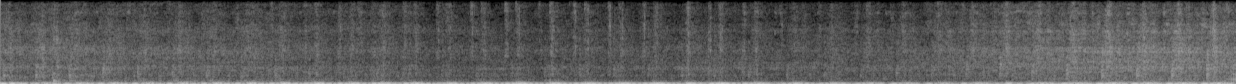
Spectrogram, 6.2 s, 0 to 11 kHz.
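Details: Honda Transalp XL600 V-twin after carb replacement, following cracked carbs, faulty CDI and one-cylinder running: steady, lumpy beat about three pulses a second with no misses, pops or spitting; running properly, though idle is a bit low.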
